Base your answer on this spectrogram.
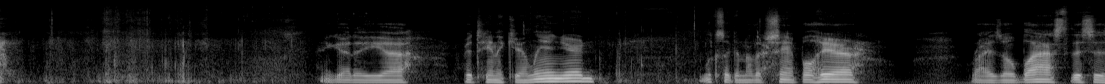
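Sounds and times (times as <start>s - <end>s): plastic bag rustling: 0.0s - 7.8s.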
